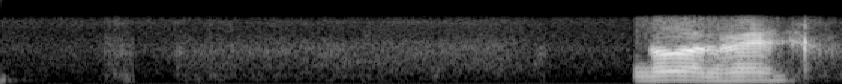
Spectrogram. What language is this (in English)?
Punjabi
